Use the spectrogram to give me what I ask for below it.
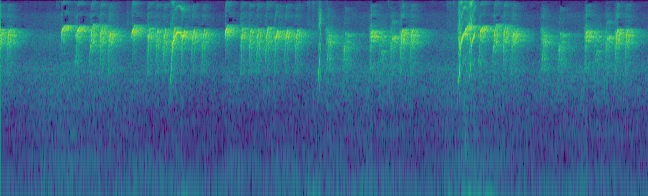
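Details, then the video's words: Lively siri-siri bird song made of bursts of high, thin twittering notes that come in quick clusters, broken by brief pauses and a sharp downward sweep. "Masteran Burung Siri Siri Gacor Dor"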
